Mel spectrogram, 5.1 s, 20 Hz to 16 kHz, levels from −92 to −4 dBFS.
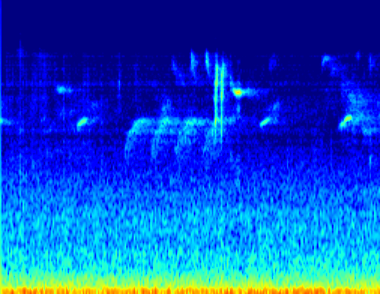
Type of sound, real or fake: fake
